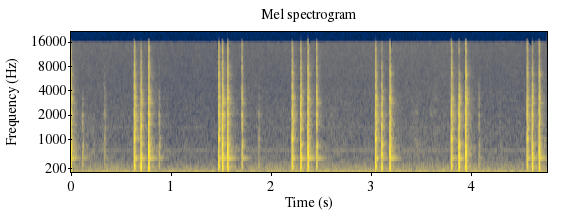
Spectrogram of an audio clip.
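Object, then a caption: Small metal mint tin. A small hollow metal Altoids mint tin, held over a microphone, is tapped with fingertips and nails in six short bursts of quick, light clicking taps. The taps are dry and tinny with a faint mid-pitched ring that dies away almost at once, over a low steady background rumble.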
